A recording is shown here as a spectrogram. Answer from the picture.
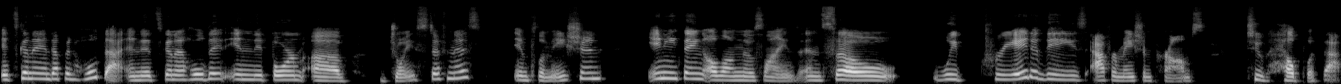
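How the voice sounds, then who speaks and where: In a dry, close sound with no echo, a woman with a fairly high pitch talks at a fairly slow pace in an animated tone. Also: lively intonation. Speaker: wellness coach and livestream host. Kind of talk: live stream talk. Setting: live stream.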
